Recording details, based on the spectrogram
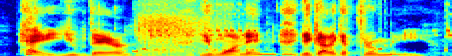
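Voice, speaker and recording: A gruff put-on character voice at a middle pitch, with very wide pitch swings at a moderate pace. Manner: grumpy, gruff, confrontational.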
